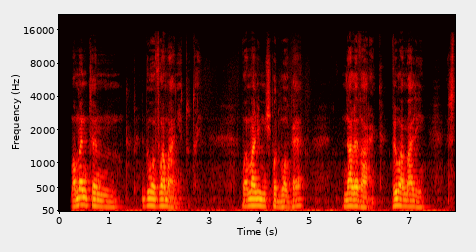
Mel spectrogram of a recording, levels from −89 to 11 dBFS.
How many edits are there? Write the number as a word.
two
